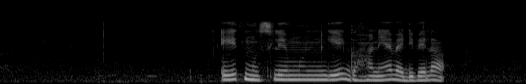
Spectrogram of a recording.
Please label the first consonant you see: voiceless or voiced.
voiceless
